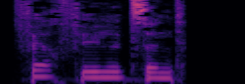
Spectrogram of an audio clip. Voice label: "verfilzend", German; adjectives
